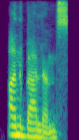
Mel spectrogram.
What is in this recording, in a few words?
"unbalance", Indian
